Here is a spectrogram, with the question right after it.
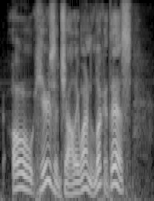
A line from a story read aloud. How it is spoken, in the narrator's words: kept exclaiming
